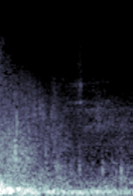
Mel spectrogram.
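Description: A Confringo fire spell bursts in Hogwarts Legacy, a dense booming explosion that rumbles loudly and fills the moment without voices.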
